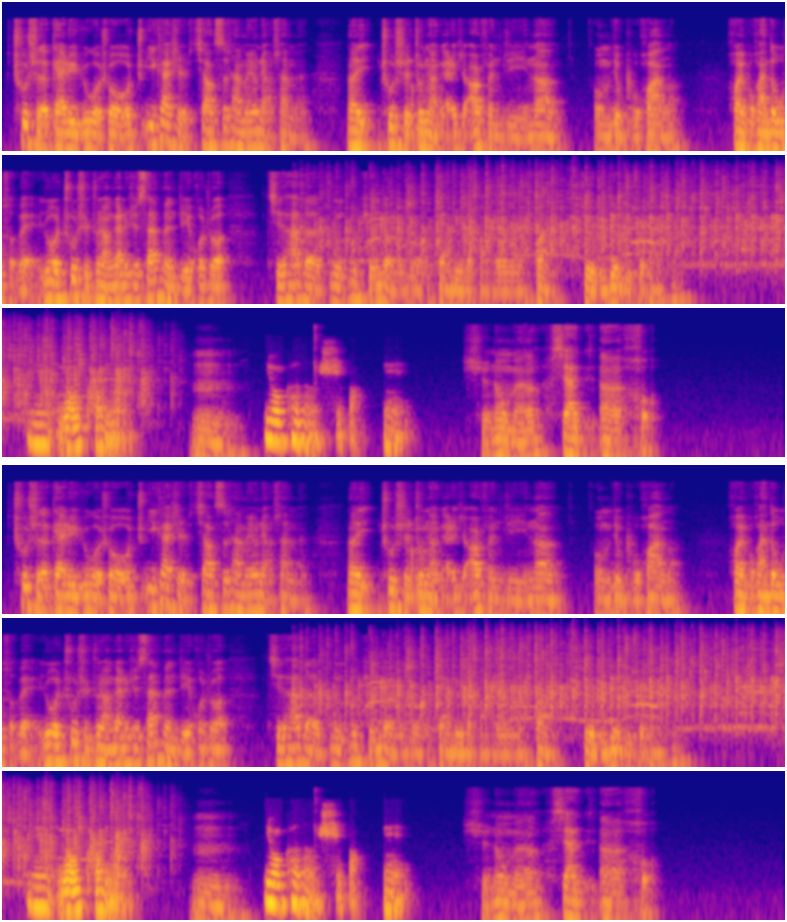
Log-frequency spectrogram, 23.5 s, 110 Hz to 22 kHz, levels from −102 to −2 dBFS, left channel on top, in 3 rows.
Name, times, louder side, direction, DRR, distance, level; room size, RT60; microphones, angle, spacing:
voice 1, 0.1-3.1 3.5-5.6 5.9-6.8 7.3-10.1 10.5-14.7 17.6-18.1 20.3-22.2, left 1 dB, 20° left, 0.5 m, -28 dB
Cheering / Applause, 10.7-17.5, right 3 dB, 30° right, 0.9 m, -34 dB
voice 2, 15.9-16.9 18.3-19.2 19.5-19.7, right 3 dB, 45° right, 0.5 m, -20 dB
3.9 x 2.9 x 3.1 m
head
